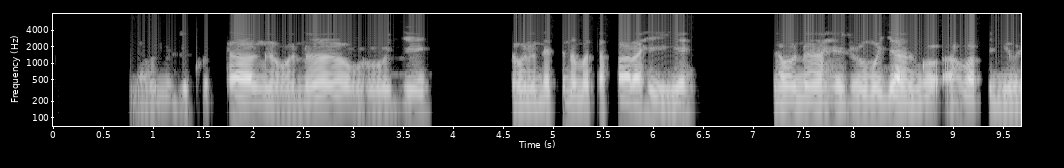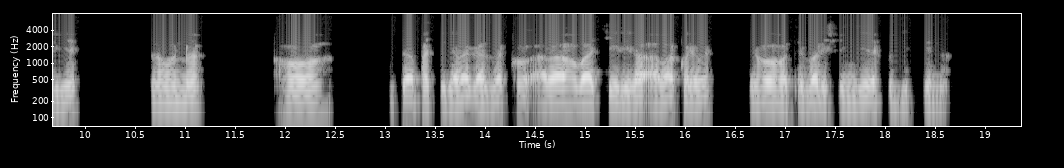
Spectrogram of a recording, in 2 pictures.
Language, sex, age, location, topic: Kinyarwanda, male, 25-35, Kigali, health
